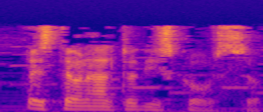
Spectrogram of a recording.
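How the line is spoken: Quiet, low voice. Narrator (Italian): disse piano

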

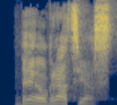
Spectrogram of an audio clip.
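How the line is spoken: Clear voice. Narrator (Italian): disse Tonio, a voce chiara

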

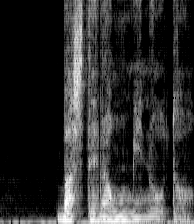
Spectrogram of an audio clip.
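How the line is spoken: Hissing. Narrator (Italian): soggiunse, sempre sibilando

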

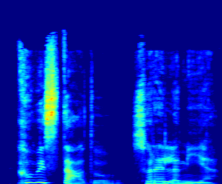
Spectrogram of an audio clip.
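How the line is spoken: Loud sobbing exclamation. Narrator (Italian): esclamava singhiozzando clamorosamente Maddalena, mentre calde lacrime le rigavano le guance

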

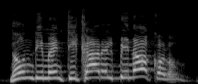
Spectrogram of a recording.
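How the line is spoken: Shouting from below. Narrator (Italian): gridò da sotto la Ruel

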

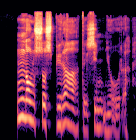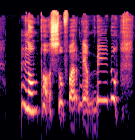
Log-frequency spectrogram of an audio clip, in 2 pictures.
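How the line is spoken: Sighing woman. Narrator (Italian): disse la donna e tornò a sospirare

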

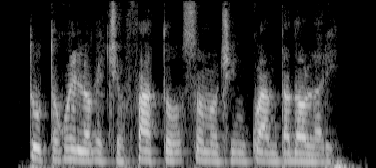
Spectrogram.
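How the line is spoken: Grumbling. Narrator (Italian): brontolava

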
